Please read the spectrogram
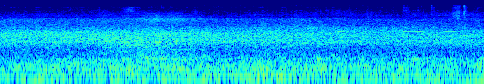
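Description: Steady outdoor background noise: an even low rumble and hiss with no distinct events.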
